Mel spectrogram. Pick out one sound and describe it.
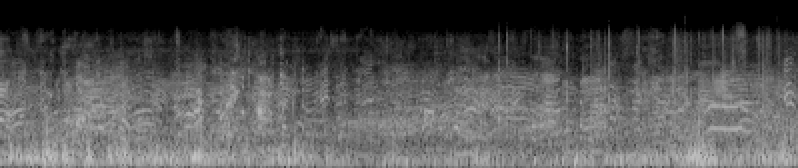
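Young boys shout and chatter nearby outdoors.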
